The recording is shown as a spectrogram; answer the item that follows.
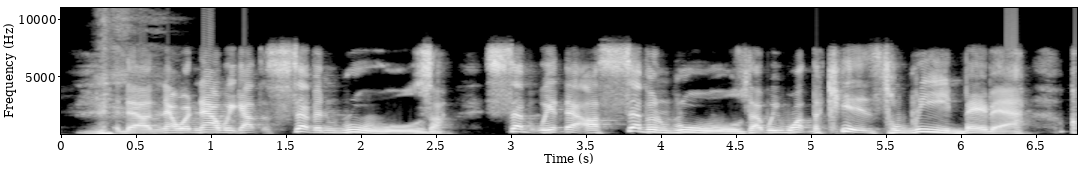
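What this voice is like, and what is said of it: Imitates another person's voice. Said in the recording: “I got the worst Dusty Rhodes impression”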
